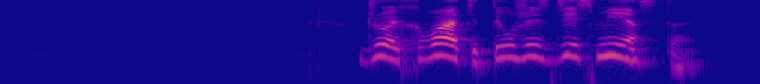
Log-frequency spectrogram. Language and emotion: Russian, angry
